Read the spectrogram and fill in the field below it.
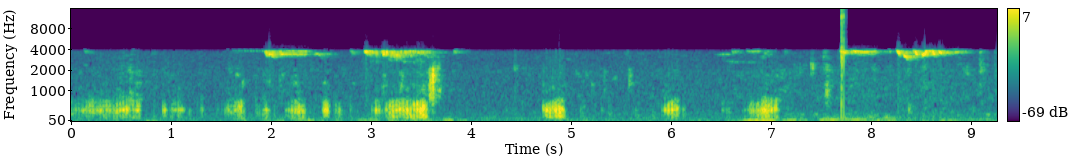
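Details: Wild urban red fox vixen and her youngest cub talking to each other: low throaty bursts and grunts come in irregular clusters, mixed with high, thin squeaky tones, with one sharp click near the end.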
